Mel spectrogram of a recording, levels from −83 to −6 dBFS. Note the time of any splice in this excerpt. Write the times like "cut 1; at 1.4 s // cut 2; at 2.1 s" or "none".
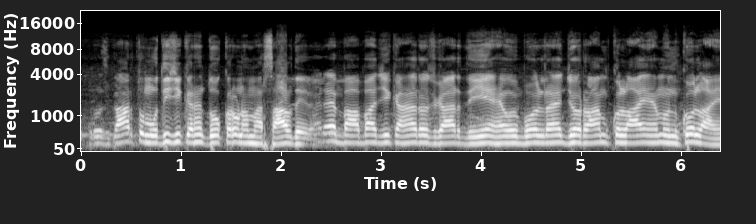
none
